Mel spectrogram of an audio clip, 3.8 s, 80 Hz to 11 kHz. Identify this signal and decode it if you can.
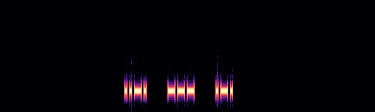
Morse code, heard as a keyed tone, about 48 wpm, spaced as for 28 wpm, 700 Hz. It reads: FOR
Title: 3x Character Spacing - Top 100 Words - 50wpm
